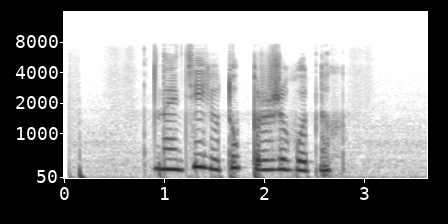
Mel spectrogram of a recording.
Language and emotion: Russian, neutral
